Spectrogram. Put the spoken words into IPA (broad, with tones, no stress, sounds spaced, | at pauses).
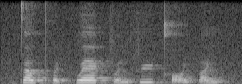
t̪ ɐ˥ w pʰ ɵ˨˥ t̚ kʷ ɛː˥ k̚ f ɵ˨˧ n f yː˥ kʰ ɔː˨˩ j p ɐ˧ j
